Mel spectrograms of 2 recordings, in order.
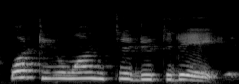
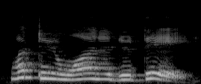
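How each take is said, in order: First: Each word is said clearly and separately. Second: The words blend together in relaxed reduced forms. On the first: It sounds like textbook speech. The speaker calls it wrong. "Sound is clean, but not natural" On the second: It sounds like casual native speech. The speaker calls it right. "Much more relaxed, more friendly, and more native"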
